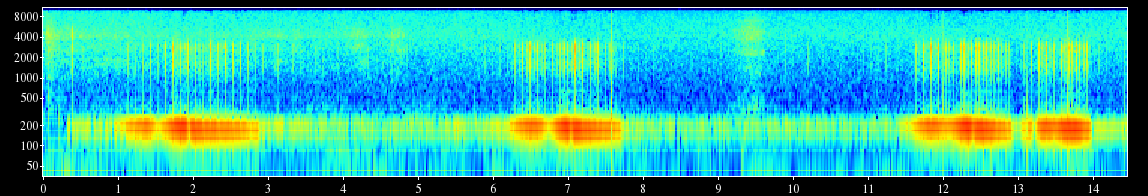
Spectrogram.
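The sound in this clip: Whale song made of low, haunting moaning notes, heard in three separate phrases with quiet gaps between them; each phrase holds a few sustained, slightly wavering tones, with no voices.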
